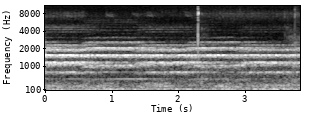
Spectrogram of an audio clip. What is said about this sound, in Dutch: ik wacht heel even want er komt eh, een ambulance langs met heel harde sirenes. En dan kun jij mij waarschijnlijk niet meer verstaan.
